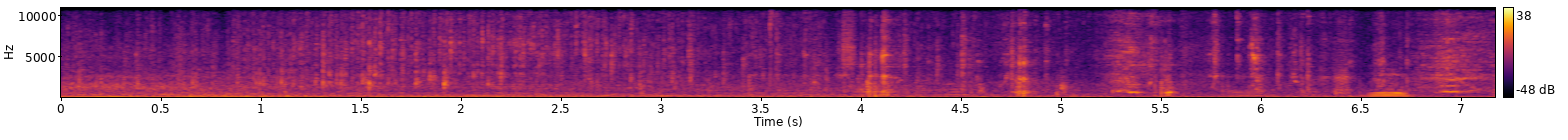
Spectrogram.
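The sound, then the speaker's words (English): Water gushes in a strong, continuous rush from a detached pipe that would normally feed into storage barrels. The steady, loud hiss holds throughout with small surges, and a voice briefly cuts in near the end. “Oh, there's great flow coming out of it, but you've detached the pipe that would connect it into these barrels.”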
